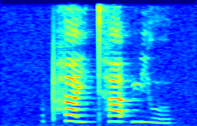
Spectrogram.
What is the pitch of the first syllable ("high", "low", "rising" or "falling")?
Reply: falling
